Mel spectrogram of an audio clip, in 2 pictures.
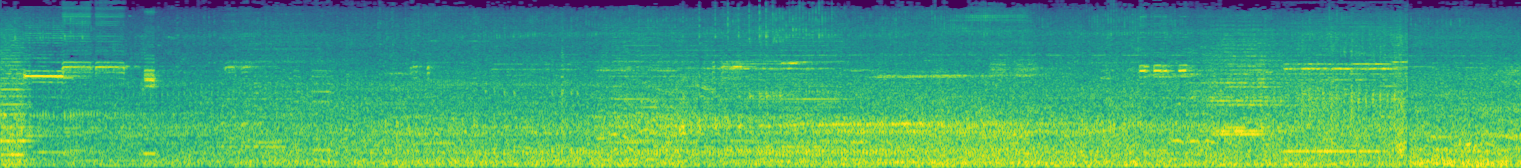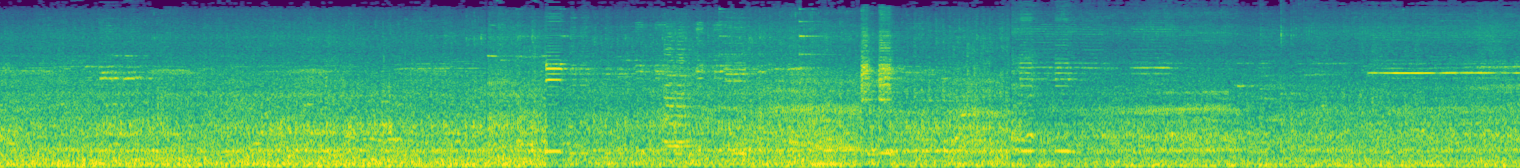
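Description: Busy street traffic of auto-rickshaws, motorbikes, buses and cars running steadily, with frequent short high-pitched horn toots sounding throughout.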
